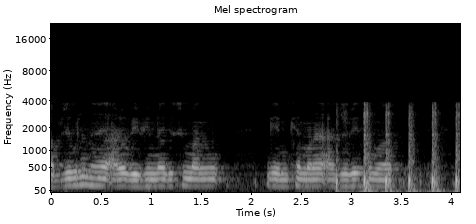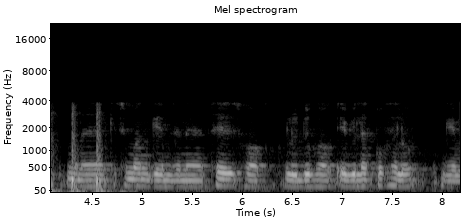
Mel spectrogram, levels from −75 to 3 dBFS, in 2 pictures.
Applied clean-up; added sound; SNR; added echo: none; Knock; 3 dB; reverberation time 0.5 s.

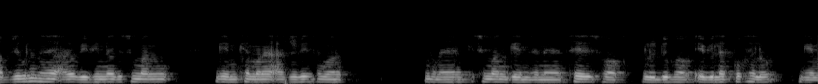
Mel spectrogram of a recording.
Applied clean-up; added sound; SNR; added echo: neural mask model DeepFilterNet 3.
